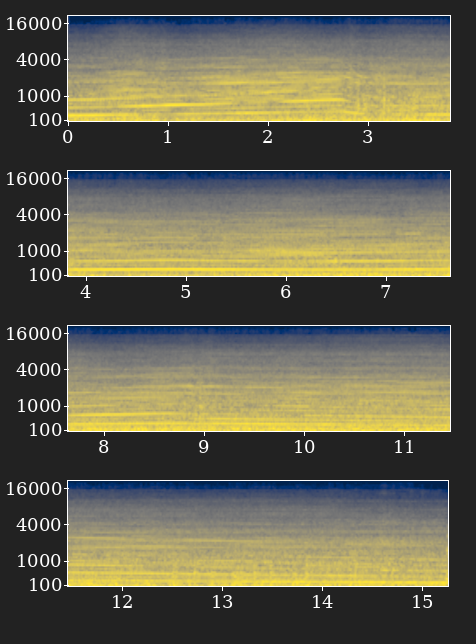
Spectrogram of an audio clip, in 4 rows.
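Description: High-revving engine of a liter-class sport motorcycle being ridden, a loud continuous drone whose pitch climbs and shifts through gear changes at about 3 and 9 seconds, with no talking over it.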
